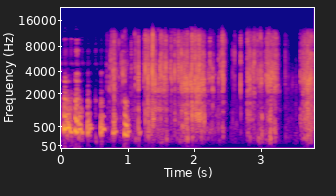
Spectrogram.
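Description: Plastic bags crinkle and rustle as items are packed into them, in many quick, irregular crunchy bursts of fairly soft sound.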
